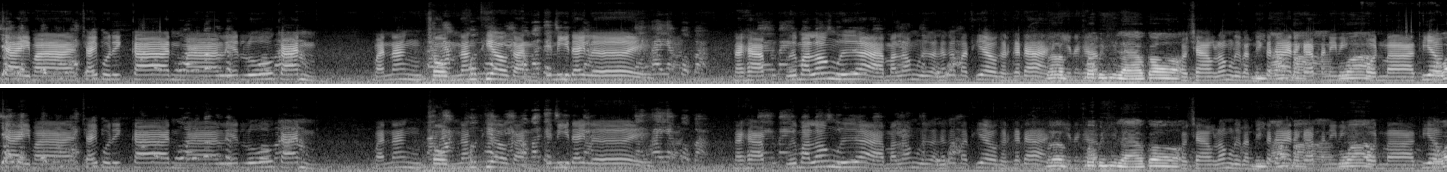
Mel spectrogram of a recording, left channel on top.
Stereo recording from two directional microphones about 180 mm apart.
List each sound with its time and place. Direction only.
0.0 s speech: 5° right (ahead or behind)
11.2 s speech: 35° left (ahead or behind)
11.8 s speech: 10° right (ahead or behind)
